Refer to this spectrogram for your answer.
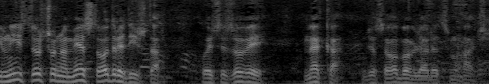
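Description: Light background noise sits under the voice. The pace is very fast. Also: man. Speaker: speaker. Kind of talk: religious talk to camera. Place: street. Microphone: phone near.

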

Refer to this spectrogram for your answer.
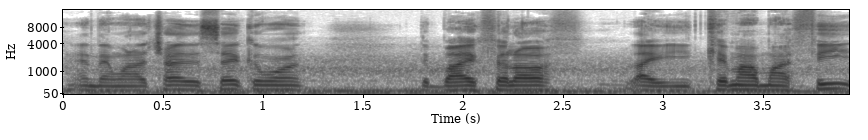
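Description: A fairly high-pitched man with a Spanish accent, monotone, flat intonation and noticeable background noise. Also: dry sound with no echo. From Colombia. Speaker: BMX rider. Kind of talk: casual interview. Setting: outdoors at bike park. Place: street. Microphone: handheld.

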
